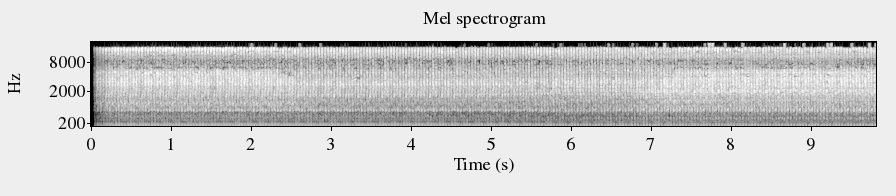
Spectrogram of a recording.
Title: Nissan Qashqai knocking noise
